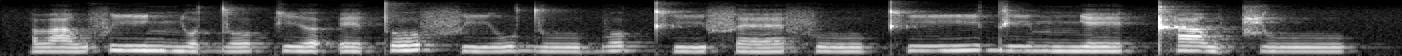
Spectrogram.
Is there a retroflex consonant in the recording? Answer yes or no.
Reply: no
